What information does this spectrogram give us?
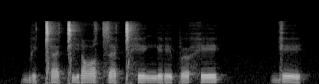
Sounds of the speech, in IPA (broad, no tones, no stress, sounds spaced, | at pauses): b e ǀ æ ǀ i ɾ ɑ t͡s æ ǀʰ e ŋ e ɾ e p œ h e | ɡ e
